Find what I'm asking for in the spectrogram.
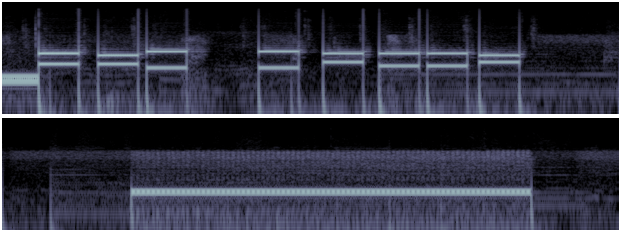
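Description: telephone number being dialed

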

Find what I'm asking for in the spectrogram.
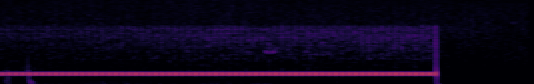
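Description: telephone dial tone

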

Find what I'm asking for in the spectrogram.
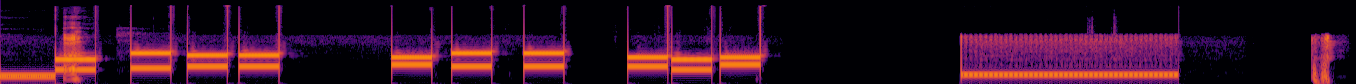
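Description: telephone dialing tones

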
